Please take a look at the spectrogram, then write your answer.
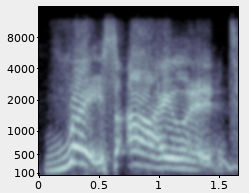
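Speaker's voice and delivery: loud, all-caps shout on every word. Reading out a title typed in all caps in the notes, give an all-caps shout. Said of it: "so I'm going to say it in all caps".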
